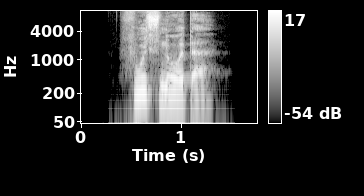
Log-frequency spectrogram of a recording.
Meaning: footnote
- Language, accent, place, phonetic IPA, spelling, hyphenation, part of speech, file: German, Germany, Berlin, [ˈfuːsˌnoːtə], Fußnote, Fuß‧no‧te, noun, De-Fußnote.ogg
